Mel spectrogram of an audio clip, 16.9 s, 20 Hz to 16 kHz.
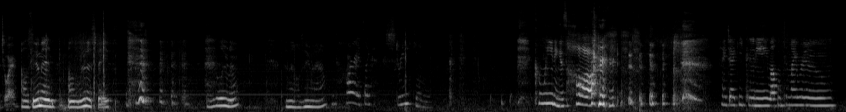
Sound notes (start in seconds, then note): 2.5 laughs; 11.8 both laugh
